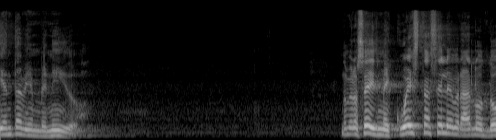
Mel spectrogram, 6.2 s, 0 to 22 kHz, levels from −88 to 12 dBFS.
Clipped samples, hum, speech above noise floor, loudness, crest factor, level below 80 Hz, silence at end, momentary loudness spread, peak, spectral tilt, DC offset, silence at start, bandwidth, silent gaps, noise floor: under 0.1%; none; 43 dB; -27 LUFS; 20 dB; under -90 dBFS; 0 s; 11 LU; -10 dBFS; -4.5 dB/octave; under 0.1%; 0 s; 16 kHz; none; -69 dBFS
